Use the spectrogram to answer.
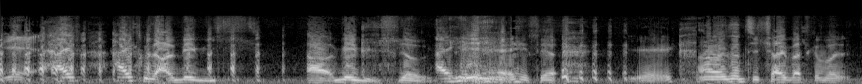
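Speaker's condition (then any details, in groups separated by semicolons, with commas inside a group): Cerebral palsy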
